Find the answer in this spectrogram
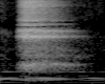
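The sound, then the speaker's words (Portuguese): A single warm, breathy exhale from the mouth, a soft airy rush that swells quickly and fades over about a second, with no voice or talking. “Agora olha o bafo.”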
